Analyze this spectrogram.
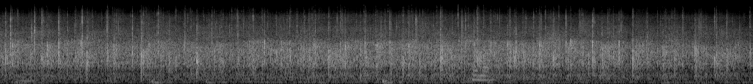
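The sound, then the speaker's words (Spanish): An audience claps steadily for several seconds, a dense, even patter of many hands with no pauses, sustained at a fairly strong level throughout. “Yo propondría a los oyentes y a ustedes un aplauso, cosa de que esto ocurra realmente, porque la confirmación va a venir, ¿eh?”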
